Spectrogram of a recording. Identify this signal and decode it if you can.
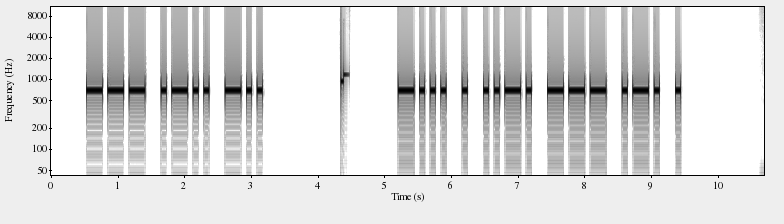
Morse code, heard as a keyed tone, about 15 wpm, 700 Hz. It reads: OLD BEFORE
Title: Sets of 2 Words - New Word Drill - 15wpm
